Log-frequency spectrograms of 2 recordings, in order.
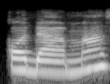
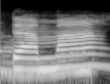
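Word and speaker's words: قدّم: Ustazah itu yang atas kodama sama yakdamu. Bacanya apa? Qaddama yuqaddimu.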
